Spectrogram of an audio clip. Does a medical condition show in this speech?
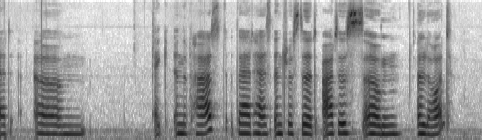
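No.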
